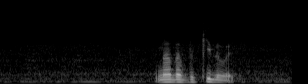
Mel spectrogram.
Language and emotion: Russian, neutral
